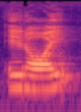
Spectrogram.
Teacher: Herói é uma palavra oxítona, que tem a última sílaba mais forte. Ela tem aí o ditongo aberto oi, herói, então ela deve ser acentuada.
